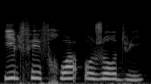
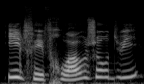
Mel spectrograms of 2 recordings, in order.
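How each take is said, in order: First: It is said with statement intonation. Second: It is said with question intonation. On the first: It states a fact. "Pour la phrase il fait froid aujourd'hui" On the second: It asks a question. "l'intonation va changer"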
